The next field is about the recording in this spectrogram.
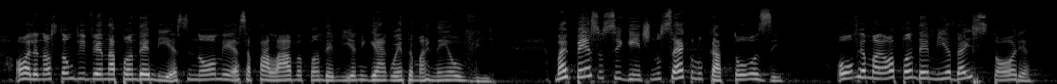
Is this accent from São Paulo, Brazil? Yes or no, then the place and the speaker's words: no; Taguatinga, Federal District, Brazil; Eu nasci em Taguatinga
